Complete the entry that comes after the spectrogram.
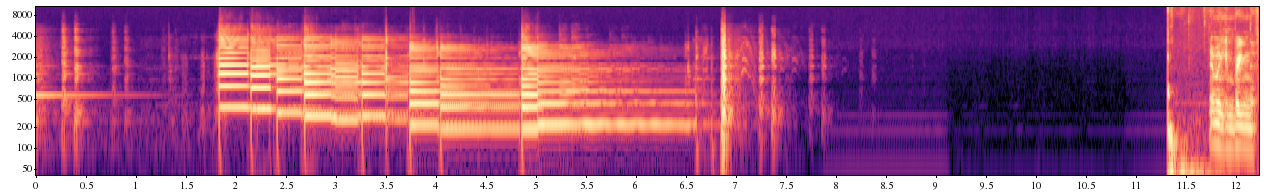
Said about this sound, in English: Let me turn the reverb off so we can just hear the delay.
